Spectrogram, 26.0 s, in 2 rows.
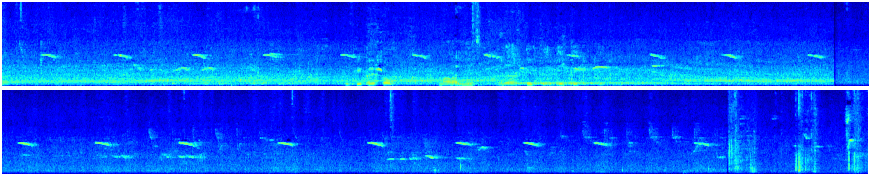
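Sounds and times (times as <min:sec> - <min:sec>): steady rush of noise: 0:00.0 - 0:16.8
songbird high chirp: 0:00.6 - 0:00.9, 0:14.4 - 0:17.5, 0:18.5 - 0:23.9.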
